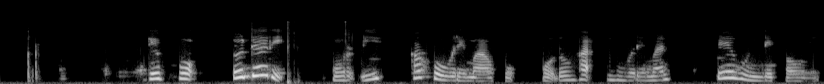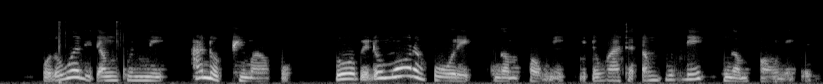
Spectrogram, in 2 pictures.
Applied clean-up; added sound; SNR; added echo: neural diffusion model UNIVERSE++.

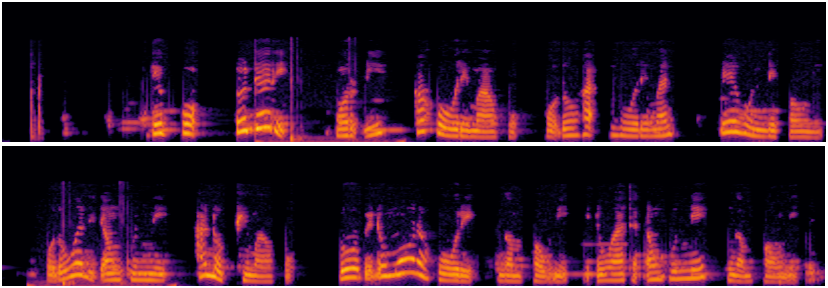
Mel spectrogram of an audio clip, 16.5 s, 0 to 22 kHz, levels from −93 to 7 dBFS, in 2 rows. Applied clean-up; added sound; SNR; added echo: classical method log-MMSE.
